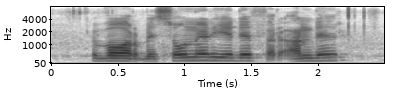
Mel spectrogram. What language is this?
Afrikaans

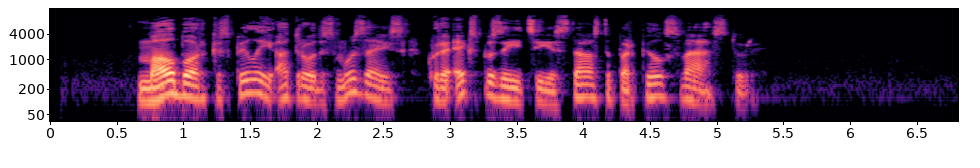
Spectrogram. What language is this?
Latvian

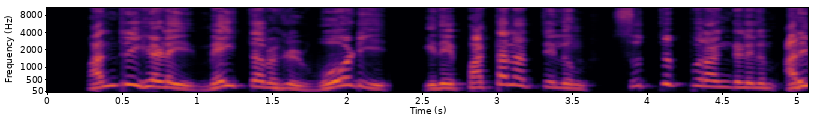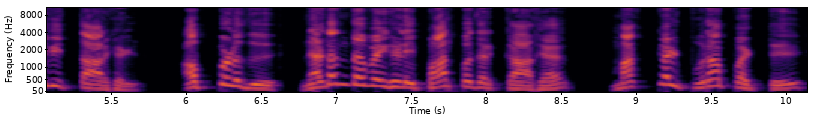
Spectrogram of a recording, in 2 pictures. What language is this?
Tamil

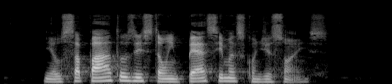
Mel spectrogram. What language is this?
Portuguese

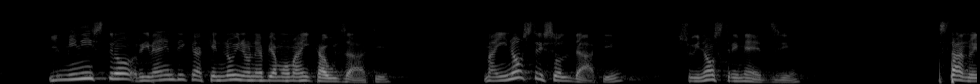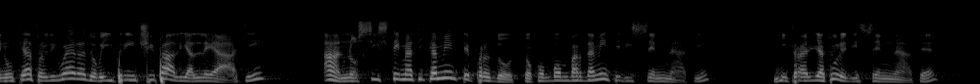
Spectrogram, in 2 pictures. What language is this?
Italian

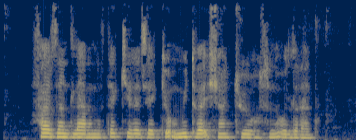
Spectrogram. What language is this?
Uzbek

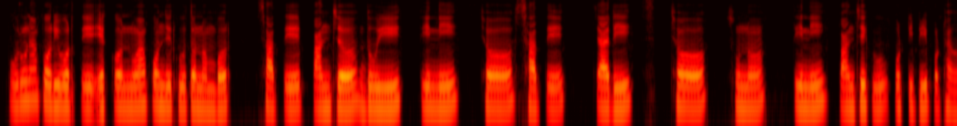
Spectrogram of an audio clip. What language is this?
Odia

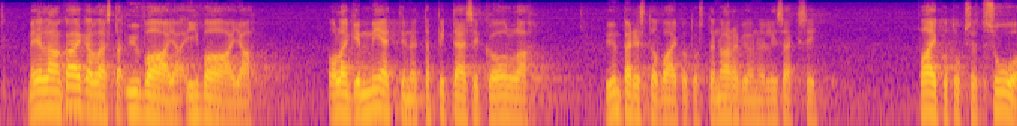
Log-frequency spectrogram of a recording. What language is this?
Finnish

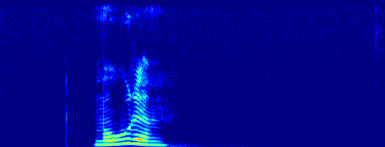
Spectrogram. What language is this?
Danish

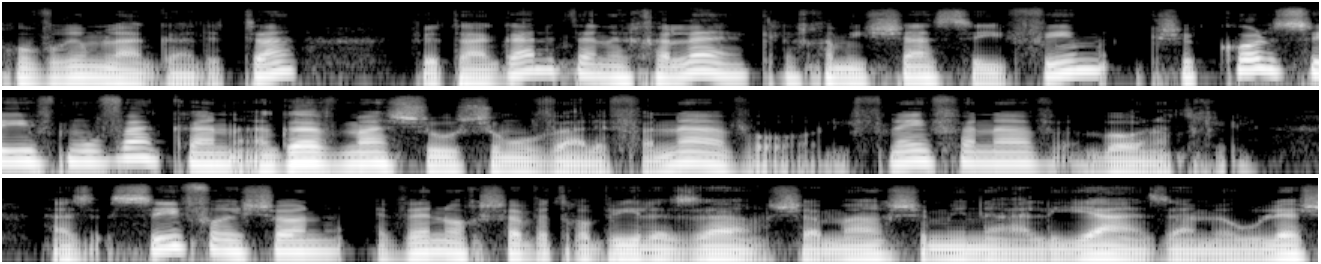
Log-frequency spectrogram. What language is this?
Hebrew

